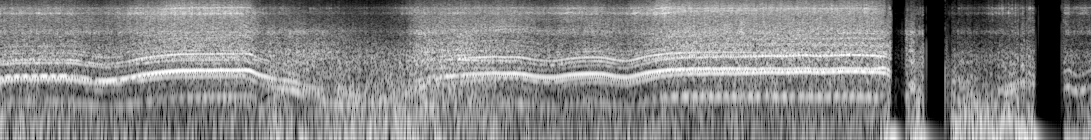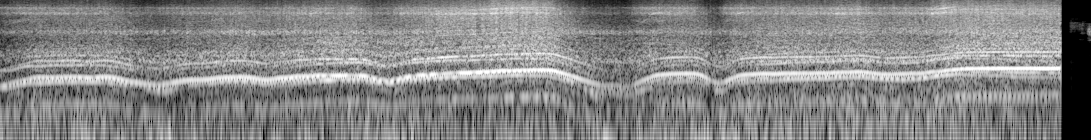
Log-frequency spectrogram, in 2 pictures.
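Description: The brushless motors and propellers of an FPV quadcopter whining, heard from the action camera mounted on the quad, the pitch rising and falling with throttle changes. The sound cuts out twice, briefly, around the middle.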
